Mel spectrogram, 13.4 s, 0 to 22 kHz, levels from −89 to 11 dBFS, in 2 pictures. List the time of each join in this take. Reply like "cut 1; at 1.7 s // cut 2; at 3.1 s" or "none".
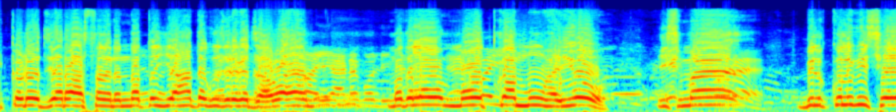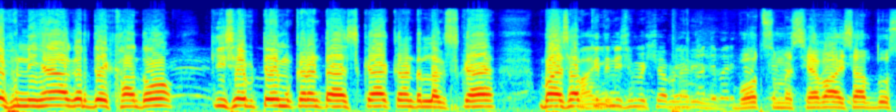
none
